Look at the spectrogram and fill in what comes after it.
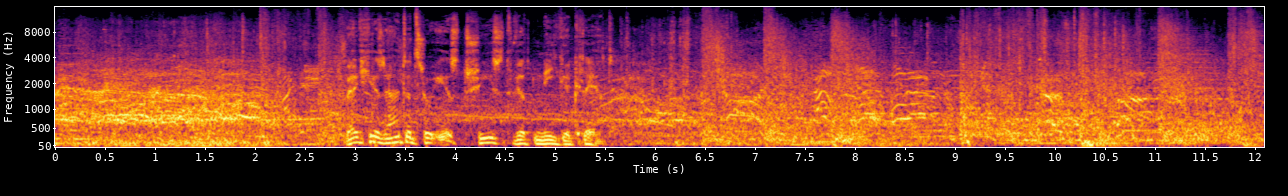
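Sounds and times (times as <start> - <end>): people shouting and screaming: 0.0 - 11.5
rapid gunfire: 9.0 - 12.0.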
